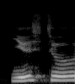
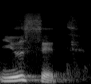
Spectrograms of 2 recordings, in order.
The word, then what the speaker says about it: used to: the grammar please this is a grammar chart used to is always in past tense most of the time yeah and it's not pronounced use it and use it used used to i used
